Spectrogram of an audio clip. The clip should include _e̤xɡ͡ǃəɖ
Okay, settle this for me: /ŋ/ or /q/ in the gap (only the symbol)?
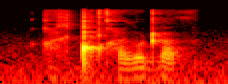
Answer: q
